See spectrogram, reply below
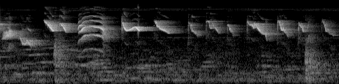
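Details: White-eye in full song, used to provoke other white-eyes; dense, rapid sequence of high, bright downslurred chirps mixed with a few buzzy rasping notes, running almost without pause.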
